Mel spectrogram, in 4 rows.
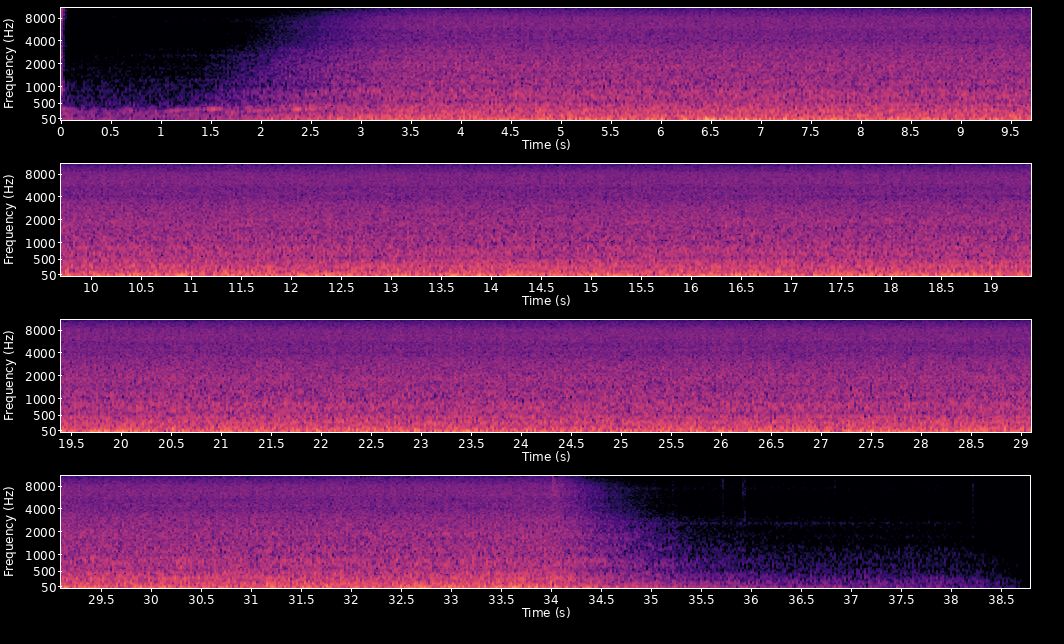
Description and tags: AC cycle w fan
My window air-conditioner on the fan setting. Fan turns on for a few secs and shuts off. Recorded on Yeti USB microphone on the stereo setting. Microphone was placed about 6 inches from the unit, right below the top vents where the air comes out. Some very low frequency rumble was attenuated slightly.
off, Fan, Stereo, AC, Air-conditioner, Close-up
